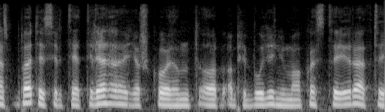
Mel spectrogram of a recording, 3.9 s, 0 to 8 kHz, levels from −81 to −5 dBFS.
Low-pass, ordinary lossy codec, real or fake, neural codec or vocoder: 7.2 kHz; Opus, 64 kbps; fake; codec, 16 kHz in and 24 kHz out, 0.6 kbps, FocalCodec, streaming, 2048 codes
